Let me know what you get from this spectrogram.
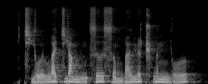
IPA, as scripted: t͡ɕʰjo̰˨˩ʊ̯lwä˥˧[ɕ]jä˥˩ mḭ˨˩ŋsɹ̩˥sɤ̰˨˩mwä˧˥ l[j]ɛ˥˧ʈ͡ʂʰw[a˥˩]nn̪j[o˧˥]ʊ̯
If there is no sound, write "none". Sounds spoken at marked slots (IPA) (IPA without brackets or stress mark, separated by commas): t͡ɕ, ɥ, ə˥˩, o˧˥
